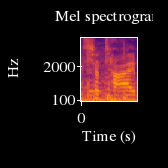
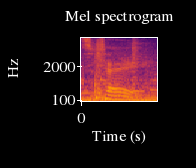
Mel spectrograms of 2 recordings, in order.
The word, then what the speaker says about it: satay: It's like Satai, but Satay.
